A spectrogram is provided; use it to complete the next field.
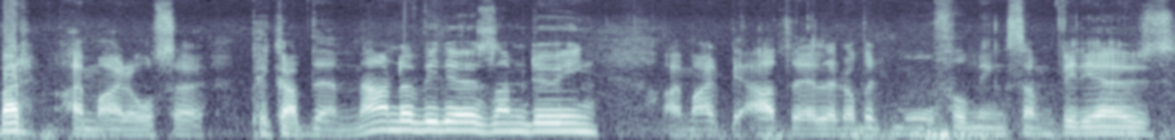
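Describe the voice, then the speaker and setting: With a South African accent, a man speaks at a moderate pace in a dark, mellow tone with lively intonation. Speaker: fishing YouTuber. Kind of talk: casual vlog talk to camera. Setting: outdoors by a lake, stormy weather coming.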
